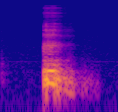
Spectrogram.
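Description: A single short cough or throat clear, close and fairly loud, with a quick burst that trails off over about half a second, with no talking around it.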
